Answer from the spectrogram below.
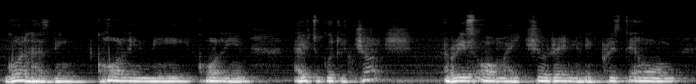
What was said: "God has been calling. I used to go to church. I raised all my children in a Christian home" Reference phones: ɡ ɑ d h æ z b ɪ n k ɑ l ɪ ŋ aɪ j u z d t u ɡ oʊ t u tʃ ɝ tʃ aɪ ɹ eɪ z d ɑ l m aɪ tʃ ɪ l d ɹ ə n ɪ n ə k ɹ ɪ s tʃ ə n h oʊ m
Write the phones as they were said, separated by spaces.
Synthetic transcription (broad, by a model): ɡ ɑ d h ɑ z b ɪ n k ɑ l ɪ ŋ aɪ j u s t u ɡ oʊ t u tʃ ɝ tʃ aɪ ɹ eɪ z ɑ l m aɪ tʃ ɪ l d ɹ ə n ɪ n ə k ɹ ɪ s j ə n h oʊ m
